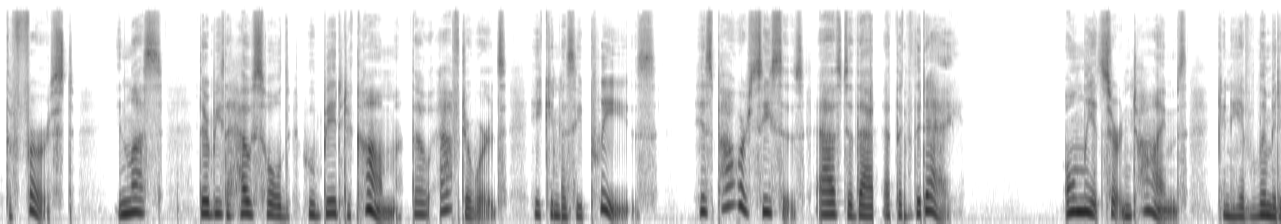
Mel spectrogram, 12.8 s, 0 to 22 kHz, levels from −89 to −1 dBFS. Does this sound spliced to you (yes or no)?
yes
